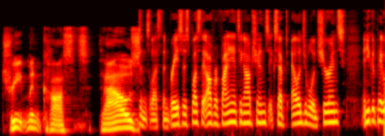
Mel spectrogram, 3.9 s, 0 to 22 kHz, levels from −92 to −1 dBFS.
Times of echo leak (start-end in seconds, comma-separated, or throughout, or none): none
